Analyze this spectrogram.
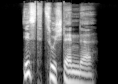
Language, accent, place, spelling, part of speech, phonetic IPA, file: German, Germany, Berlin, Istzustände, noun, [ˈɪstt͡suˌʃtɛndə], De-Istzustände.ogg
- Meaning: nominative/accusative/genitive plural of Istzustand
